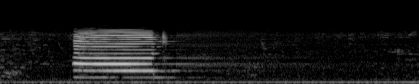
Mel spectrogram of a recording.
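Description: A single horn blast from a train, most likely the approaching locomotive: one steady note held for just under a second, starting and stopping abruptly, with a faint tail after it.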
